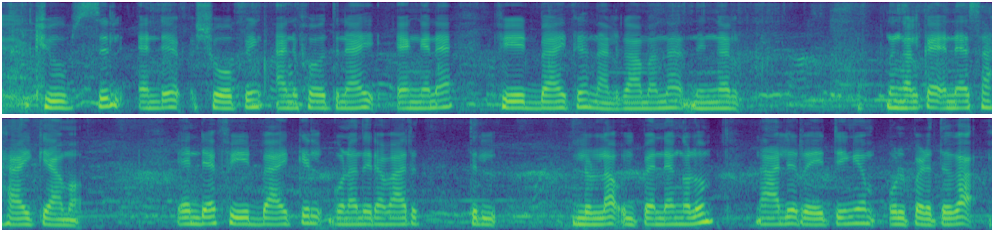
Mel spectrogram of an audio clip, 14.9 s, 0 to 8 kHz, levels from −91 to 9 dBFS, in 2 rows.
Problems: constant background noise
